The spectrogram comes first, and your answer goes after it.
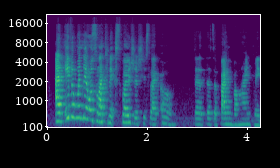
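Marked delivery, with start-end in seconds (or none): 2.3-4.3 low, level, deadpan, unexcited monotone. Imitating Lara Croft reacting to an explosion behind her: monotone Lara Croft voice. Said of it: "speaks quite monotone".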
